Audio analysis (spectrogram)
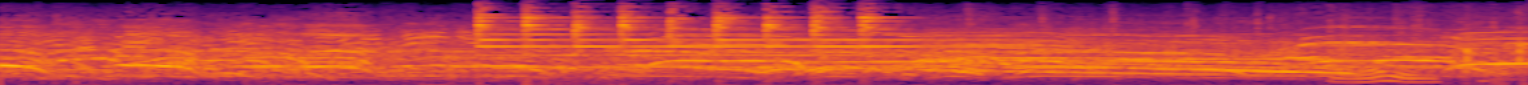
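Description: A boxing crowd cheers and shouts as a fight closes toward the final bell, a dense roar of many voices with rhythmic bursts of clapping and a commentator talking over it.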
